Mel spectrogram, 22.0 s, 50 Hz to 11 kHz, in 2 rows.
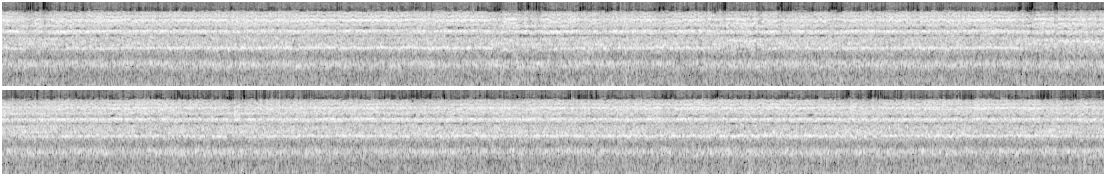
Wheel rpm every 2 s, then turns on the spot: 230, 230, 230, 230, 230, 220, 230, 230, 230, 230, 230.
none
